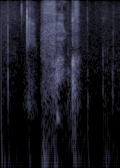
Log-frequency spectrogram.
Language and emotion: Russian, angry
